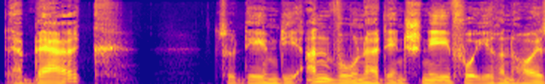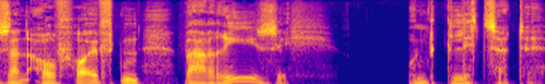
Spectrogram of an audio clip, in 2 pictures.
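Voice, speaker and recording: An actor voicing a solemn storyteller, narrating slowly and dramatically as in an audiobook. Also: male voice, low voice, dry recording, clean studio sound. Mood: solemn, atmospheric. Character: solemn storyteller of a dark winter night tale.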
